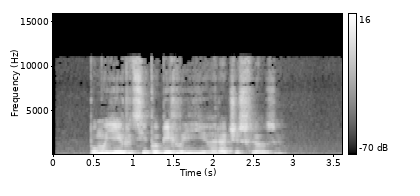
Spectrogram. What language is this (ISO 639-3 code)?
ukr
